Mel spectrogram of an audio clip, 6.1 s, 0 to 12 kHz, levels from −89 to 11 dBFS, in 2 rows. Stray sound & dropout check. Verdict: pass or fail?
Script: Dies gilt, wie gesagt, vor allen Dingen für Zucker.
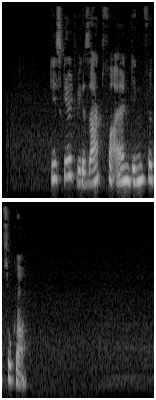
pass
